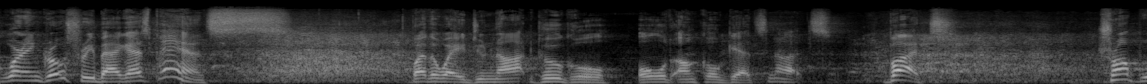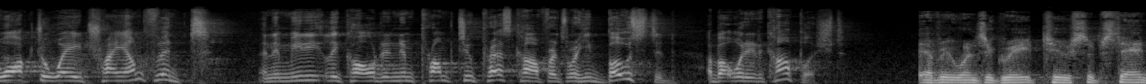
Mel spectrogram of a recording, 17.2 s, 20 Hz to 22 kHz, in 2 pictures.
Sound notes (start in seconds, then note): 1.8 laughter; 9.2 laughter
